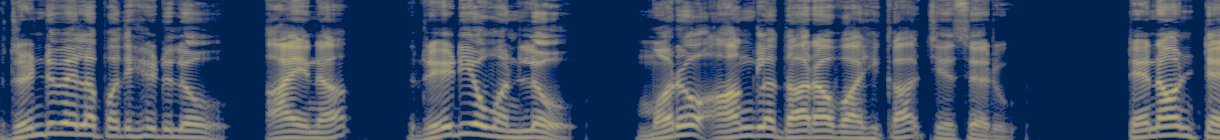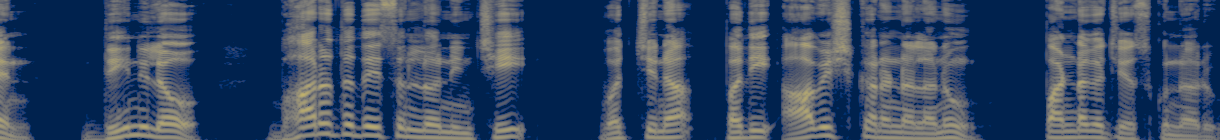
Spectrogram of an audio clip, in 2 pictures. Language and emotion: Telugu, neutral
